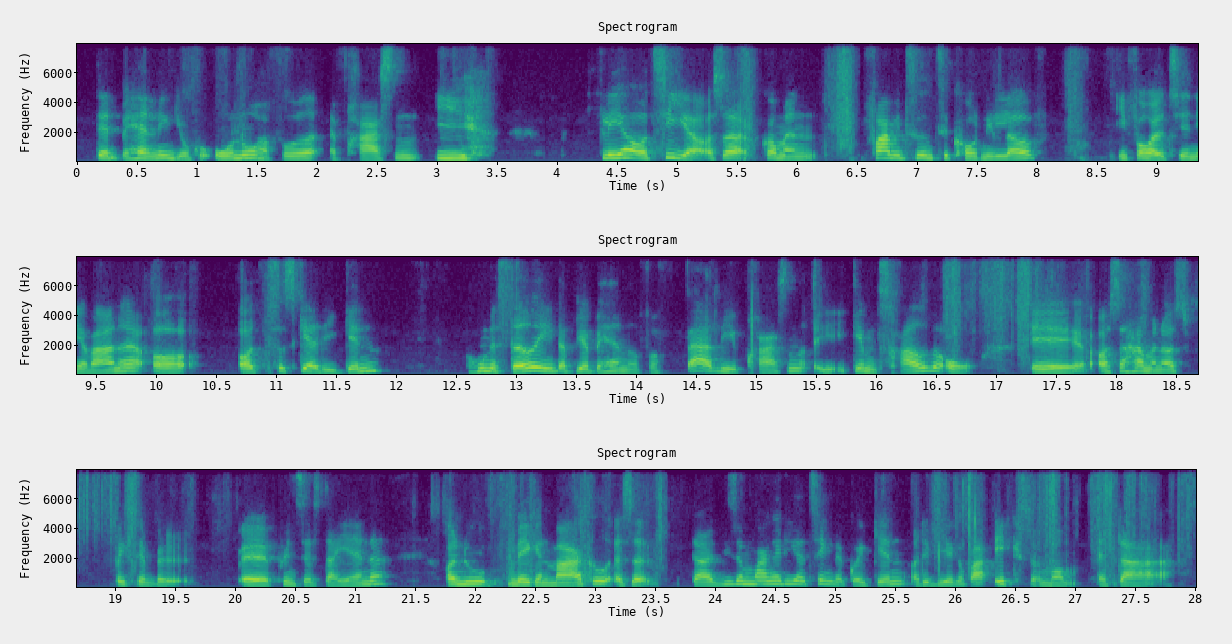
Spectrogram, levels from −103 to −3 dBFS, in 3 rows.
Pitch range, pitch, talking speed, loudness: 195-235 Hz, 215 Hz, 175 wpm, -27 LUFS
